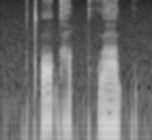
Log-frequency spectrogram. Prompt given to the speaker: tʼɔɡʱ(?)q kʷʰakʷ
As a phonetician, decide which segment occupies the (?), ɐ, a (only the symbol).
a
